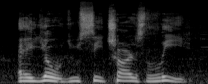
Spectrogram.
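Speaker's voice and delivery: put-on New York accent attempt. A video game commentator calls out to a game character, attempting a New York accent. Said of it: "I'm trying to have a New York accent".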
